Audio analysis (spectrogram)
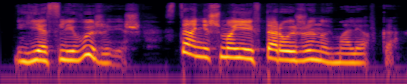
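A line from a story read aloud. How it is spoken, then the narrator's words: Dragon's gleeful guffaw. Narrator (Russian): Захохотал дракон, от удовольствия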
